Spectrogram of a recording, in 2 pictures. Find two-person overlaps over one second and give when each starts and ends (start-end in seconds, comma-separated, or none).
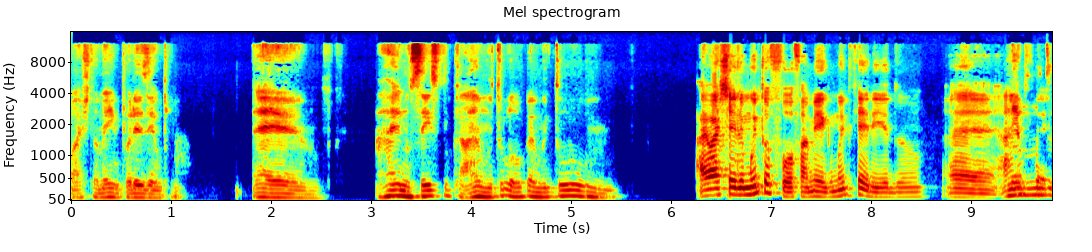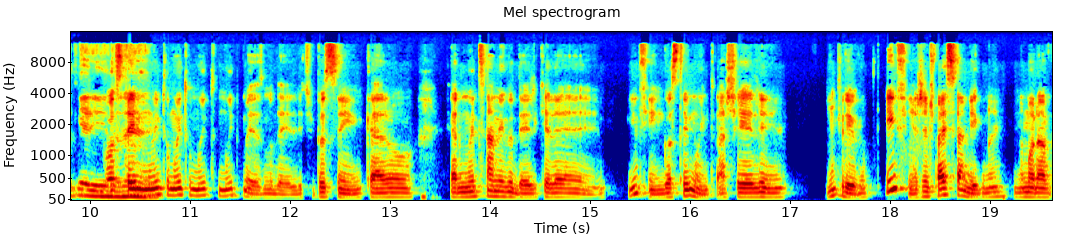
9.3-10.6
